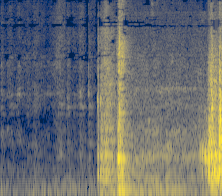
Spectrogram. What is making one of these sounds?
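A toilet flushes with rushing water.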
